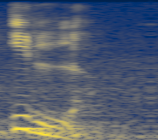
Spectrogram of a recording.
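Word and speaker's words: ils: Il, elle, il avec S, c'est pour le pluriel, mais on ne prononce plus le S, on dit il.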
